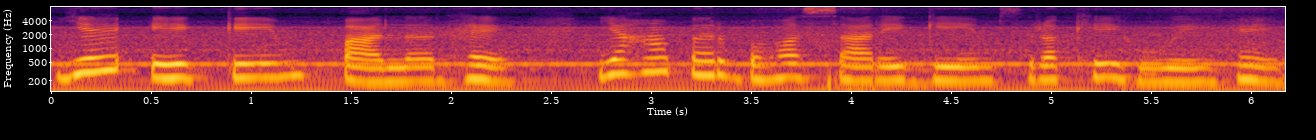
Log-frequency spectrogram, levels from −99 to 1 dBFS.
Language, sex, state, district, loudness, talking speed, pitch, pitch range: Hindi, male, Madhya Pradesh, Katni, -17 LUFS, 125 wpm, 215 Hz, 190-235 Hz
